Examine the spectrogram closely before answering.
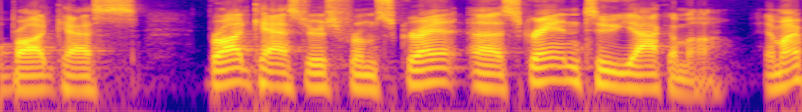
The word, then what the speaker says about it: Yakima: profiles of baseball broadcasts broadcasters from Scranton to Yakima am I pronouncing that right yeah Yakima is up in Washington Yakima okay uh again it's expected out on June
